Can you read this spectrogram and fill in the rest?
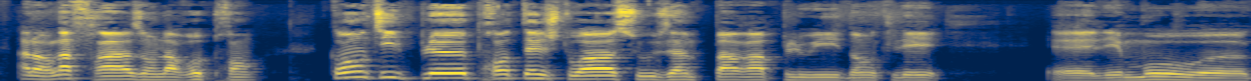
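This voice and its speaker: Slow, patient man teaching reading. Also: lowish voice, darkish tone. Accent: Maghrebi French. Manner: slow, patient, sounds out syllables. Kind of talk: reading lesson.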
